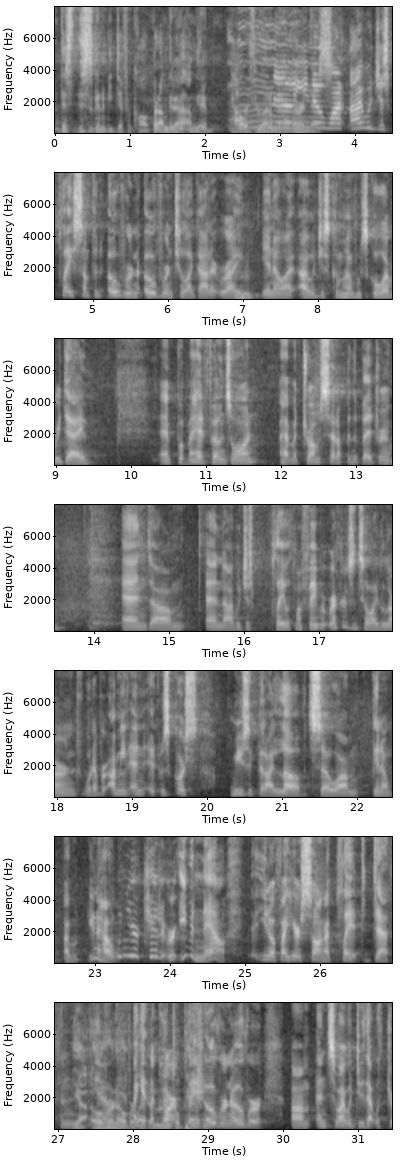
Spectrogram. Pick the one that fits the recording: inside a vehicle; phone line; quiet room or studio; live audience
live audience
